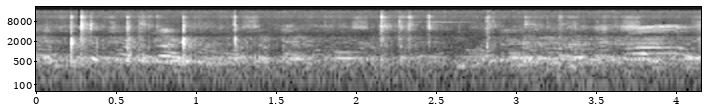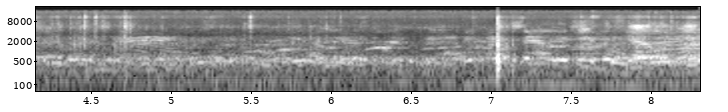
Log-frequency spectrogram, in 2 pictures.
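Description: Players and spectators chattering at a youth baseball game, with one sharp pop about seven seconds in as a pitched ball smacks into the catcher's mitt.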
